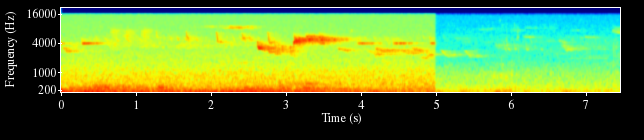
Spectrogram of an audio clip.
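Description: Birds chirping and singing over a steady rushing background noise. About five seconds in, the rushing noise cuts off abruptly and fainter birdsong carries on.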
